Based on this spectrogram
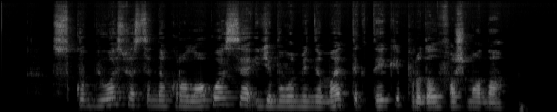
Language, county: Lithuanian, Kaunas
